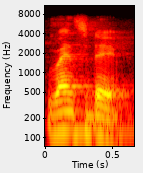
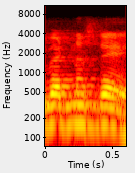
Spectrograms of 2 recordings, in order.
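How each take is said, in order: First: The d is silent in the word. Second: The d is sounded in the word. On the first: The speaker calls it right. "डी is silent" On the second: The speaker calls it wrong. "No, it can not be वेडनेसडे"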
